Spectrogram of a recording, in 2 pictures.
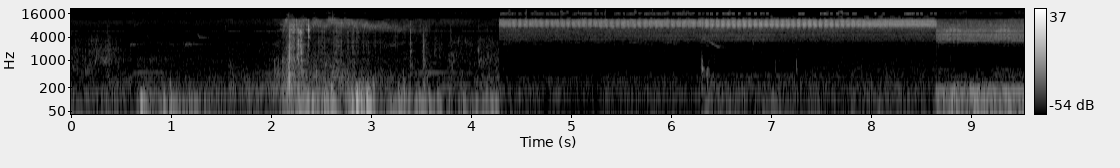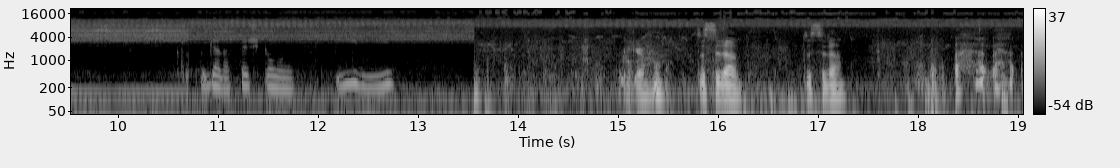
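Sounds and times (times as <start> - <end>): shrill cicada chorus: 4.3 - 19.0.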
